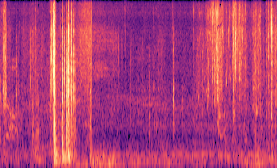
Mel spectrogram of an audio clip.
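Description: A fish splashes in the water beside a boat.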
